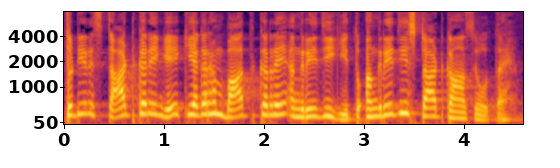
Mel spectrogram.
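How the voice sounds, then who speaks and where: With an extremely high pitch and lively intonation, a man leads a bilingual spoken English lesson. He breaks explanations into steps, repeats his questions to the learner, and slows down for dictated definitions.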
